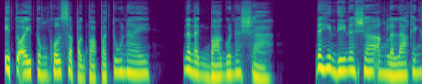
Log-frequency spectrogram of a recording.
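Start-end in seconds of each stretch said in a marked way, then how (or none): none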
